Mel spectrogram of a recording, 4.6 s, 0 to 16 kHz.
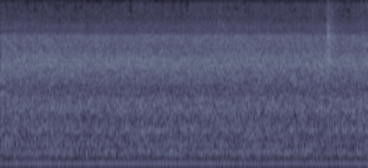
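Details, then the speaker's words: Restored 1950s Wizard 6JC2418 hassock fan, transformer repaired, on high speed: steady low hum with even airy rush, very quiet, no bearing rumble, rattle or grinding; normal running. "Fan came right up to speed. Everything is working. It's very quiet. It's putting out a really, really smooth breeze."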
